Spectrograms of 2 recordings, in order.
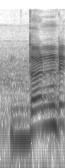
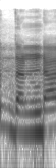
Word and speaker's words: दंड: लाठी कसरत, यानी लाठी दंड के साथ में कसरत। इसे दंडा भी कहते हैं। हाँ, उसको शुद्ध उच्चारण में दंड कहा जाता है।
